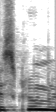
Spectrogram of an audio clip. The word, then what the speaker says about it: Sklum: Et donc, Sclum euh, Skloom,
